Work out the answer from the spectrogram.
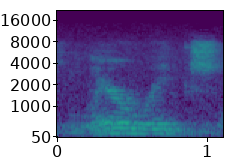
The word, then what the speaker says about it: larynx: sounding kind of semi-illiterate larynx like skating rinks almost mispronounced orders and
